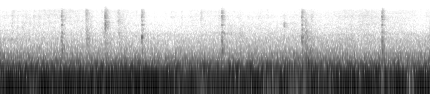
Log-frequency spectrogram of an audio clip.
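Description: Steady low road and engine rumble inside a Citroën car with an automatic gearbox, coasting with the accelerator released and slowing gently, with a few light, irregular clicks.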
